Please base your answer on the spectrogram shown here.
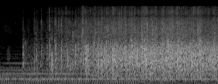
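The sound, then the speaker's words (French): Applause from an audience greeting a guest on a French radio philosophy programme, swelling over the first second into a dense, steady wash of clapping that holds to the end, with a faint low tone underneath. “C'est sous les applaudissements que nous vous donnons la parole ce matin.”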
